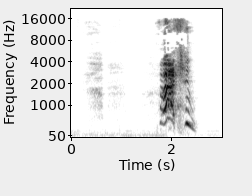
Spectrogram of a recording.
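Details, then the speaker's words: Woman deliberately trying to hold back sneezes on request: faint breathy intakes, then one short, muffled, voiced sneeze burst, partly stifled. "oh i'm trying to hold back like i promise you i'm trying okay they're coming out weird because like i'm trying to hold back so they come out where when i do"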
